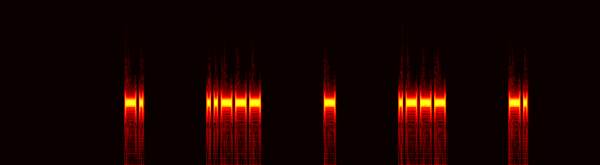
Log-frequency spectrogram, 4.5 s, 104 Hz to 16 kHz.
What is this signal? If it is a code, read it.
Morse code, heard as a keyed tone, about 44 wpm, spaced as for 15 wpm, 700 Hz. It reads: N2TJN
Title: USA Call Signs - 6x Character Spacing - 45wpm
